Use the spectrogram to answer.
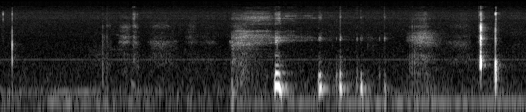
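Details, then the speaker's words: Baby boy hiccuping after feeding while awake: short, abrupt hiccup sounds repeating at irregular intervals over quiet room noise. "You have the hiccups, baby. You have the hiccups, baby boy."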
